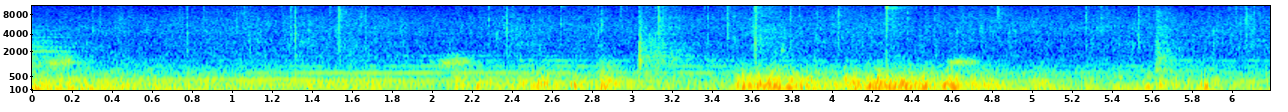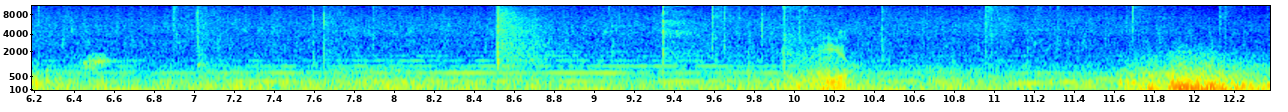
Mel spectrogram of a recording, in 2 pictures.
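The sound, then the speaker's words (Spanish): Steady heavy rain pours throughout, with low rumbles of thunder swelling around the middle and again near the end. A single brief word is spoken under the downpour. “De la selva o de Madrid en un día así jodido de lluvia, ¿eh?”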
